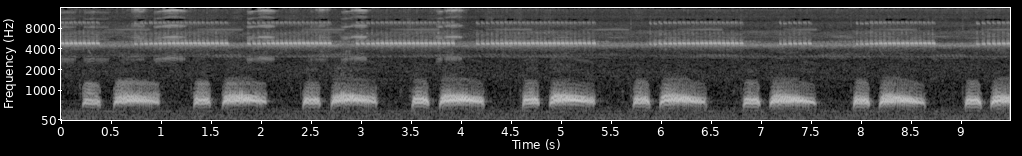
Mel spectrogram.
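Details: Caged spotted dove kept as a trapping decoy, Đồng Son voice, dán cổ trapping: about nine two-part cooing phrases in steady succession, a clipped note then a longer hoarse coo, with a constant high-pitched whine behind.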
